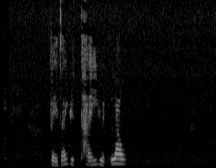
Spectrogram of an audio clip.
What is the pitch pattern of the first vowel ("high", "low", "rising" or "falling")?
low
